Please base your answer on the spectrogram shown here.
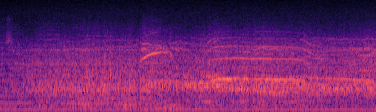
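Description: Crowd of onlookers along a wartime parade route shouting and cheering for marching French sailors from the battleship Richelieu, a dense, steady roar of voices with occasional whoops rising above a constant low rumble.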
